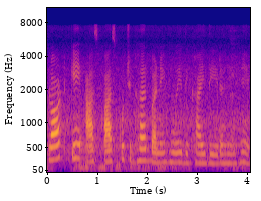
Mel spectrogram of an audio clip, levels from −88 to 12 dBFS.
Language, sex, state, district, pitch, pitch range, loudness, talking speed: Hindi, male, Madhya Pradesh, Katni, 200 Hz, 185-250 Hz, -20 LUFS, 160 wpm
